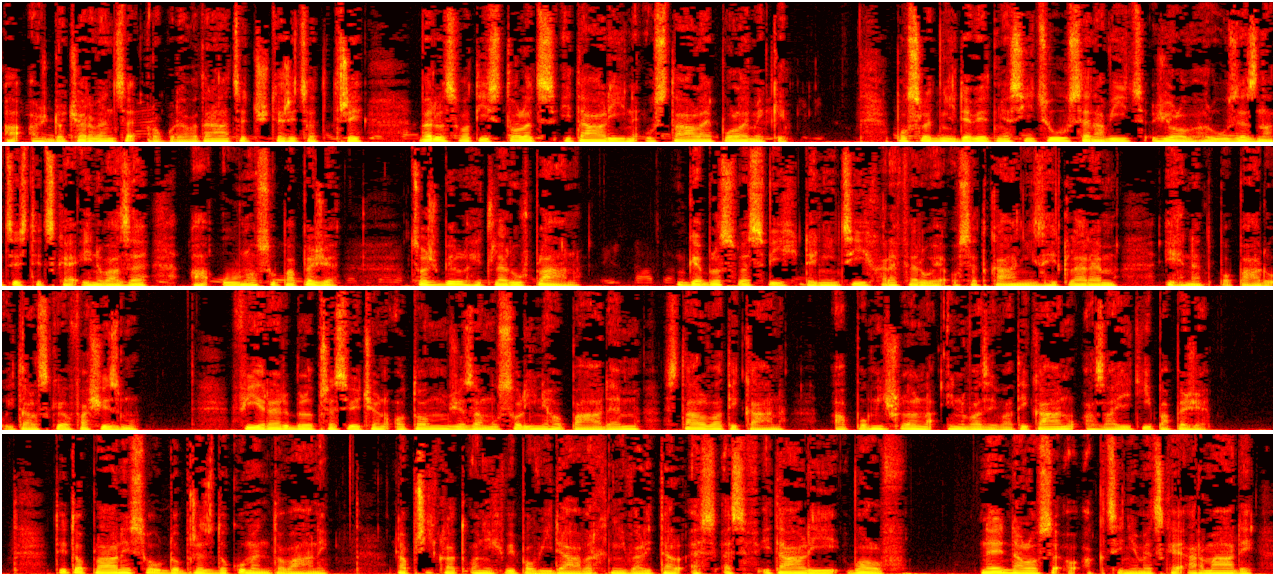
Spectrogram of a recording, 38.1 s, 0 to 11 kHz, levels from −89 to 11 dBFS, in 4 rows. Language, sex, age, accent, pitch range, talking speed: Czech, male, 40-59, native, 90-105 Hz, 135 wpm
